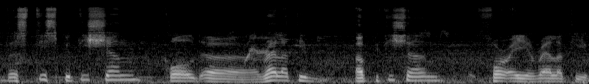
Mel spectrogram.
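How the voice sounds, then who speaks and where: Speaking at a fairly slow pace, the voice comes with a Filipino accent. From Philippines (Palawan). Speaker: immigrant interviewee. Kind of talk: interview. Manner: halting, many fillers.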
